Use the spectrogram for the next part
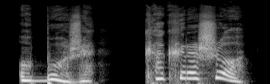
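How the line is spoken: Moaning. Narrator (Russian): стонал он, приходя в себя

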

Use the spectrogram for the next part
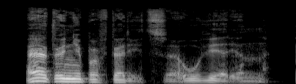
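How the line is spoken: Hiss. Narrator (Russian): прошипел бог на престоле

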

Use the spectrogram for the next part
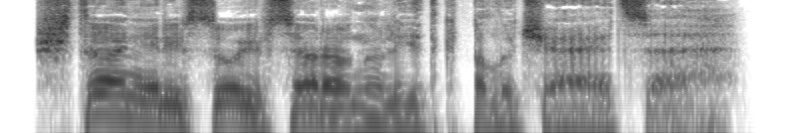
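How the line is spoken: Sighed. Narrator (Russian): вздохнул Виктор Сергеевич

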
